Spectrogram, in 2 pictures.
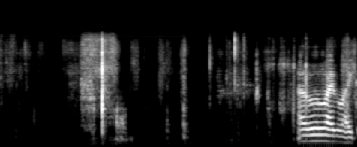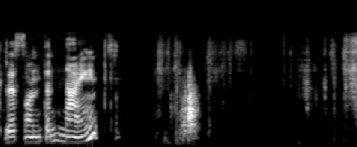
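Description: Plastic sleeves rustle and crinkle as they are handled.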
